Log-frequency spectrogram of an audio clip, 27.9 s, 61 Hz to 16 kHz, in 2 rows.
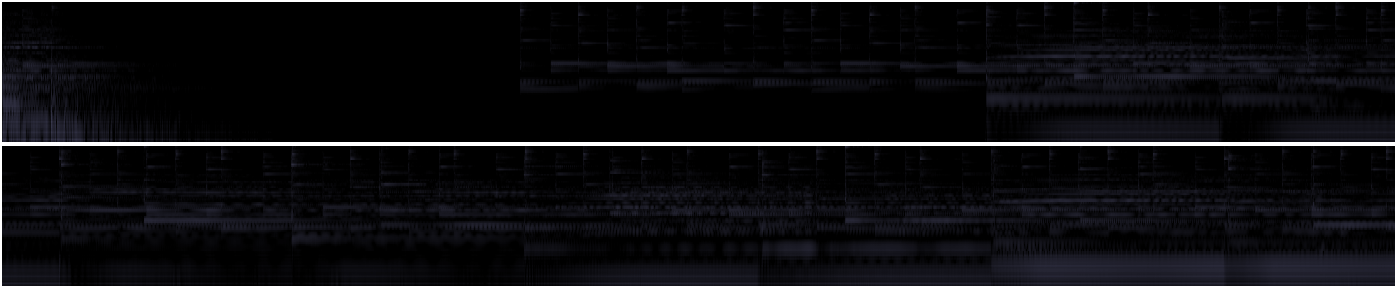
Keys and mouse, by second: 1.3-4.2 shift+middle drag, 4.2 right click, 4.4 ctrl+shift+middle click, 4.9 a, 5.4 right click, 6.0-13.9 ctrl+shift+middle drag, 7.0 w, 8.5 F9, 12.0 Tab, 13.9 shift+right click, 14.8 shift+middle click, 15.3 shift+right click, 15.8-17.2 shift+middle drag, 17.2 shift+right click, 17.5 ctrl+l, 18.7-20.7 shift+middle drag, 20.3 ctrl+z, 20.7 shift+right click, 21.1 ctrl+l, 22.7 middle click, 22.9 right click, 23.1-25.4 shift+middle drag, 25.4 right click, 25.6 ctrl+middle click, 26.3 right click, 26.5-27.6 ctrl+shift+middle drag, 27.6-27.8 shift+right drag.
